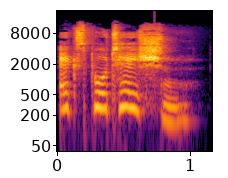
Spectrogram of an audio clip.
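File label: "exportation", British English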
